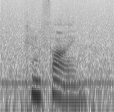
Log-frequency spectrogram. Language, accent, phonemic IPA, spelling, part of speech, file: English, US, /kənˈfaɪnd/, confined, adjective / verb, En-us-confined.ogg
- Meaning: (adjective) 1. Not free to move 2. Limited; narrow; restricted 3. In a childbed; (verb) simple past and past participle of confine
